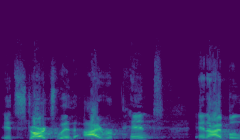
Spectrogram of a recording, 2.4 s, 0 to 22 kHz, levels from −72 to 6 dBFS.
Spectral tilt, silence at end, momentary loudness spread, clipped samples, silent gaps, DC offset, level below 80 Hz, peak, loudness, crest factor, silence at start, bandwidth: -0.5 dB/octave; 0 s; 9 LU; under 0.1%; none; under 0.1%; -86 dBFS; -6 dBFS; -23 LUFS; 18 dB; 0.05 s; 15.5 kHz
